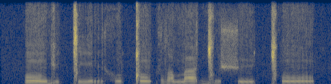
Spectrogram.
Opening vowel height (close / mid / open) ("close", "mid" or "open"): mid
